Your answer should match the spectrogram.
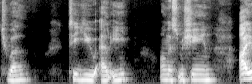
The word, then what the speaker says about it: tulle: I've sewn fine silk and tulle, I think it's pronounced tulle, T-U-L-E, on this machine.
